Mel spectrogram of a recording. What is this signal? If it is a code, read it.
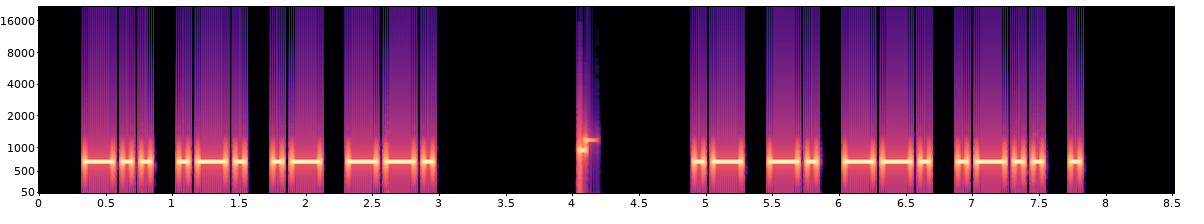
Morse code, heard as a keyed tone, about 17 wpm, 700 Hz. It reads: DRAG ANGLE
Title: Sentences from Top 1500 Words - New Word Drill Alt - 17wpm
